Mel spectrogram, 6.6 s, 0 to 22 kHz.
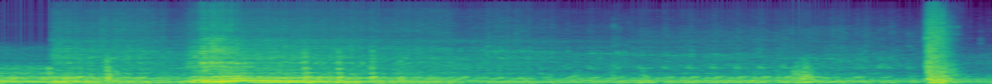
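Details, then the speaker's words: Rebuilt engine revved after first start: blips up and settles back to a steady low rumble, no knock or clatter; idle reads about 11.1:1, rich on the driver's side for unknown reasons. "but anyways, I got this thing going again, and so far so good. Give it a couple revs so you can hear it."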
